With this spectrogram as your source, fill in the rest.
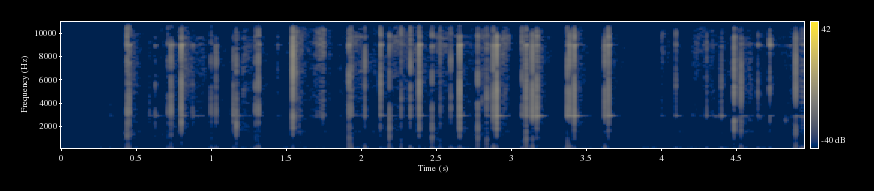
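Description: Long nails tap a small glass perfume bottle with an oval label and black cap in a quick, irregular series of light taps. They make short, bright, chiming clinks with a ringing tone near 2.9 kHz. The clinks sound quiet over a steady low hum.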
